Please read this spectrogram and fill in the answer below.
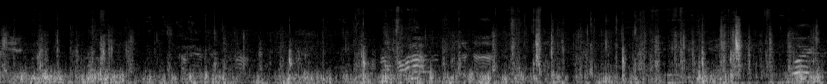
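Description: Basketball being dribbled on a concrete court, a string of short sharp bounces, with players' voices calling out. A steady low rumble of wind on the microphone lies underneath.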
